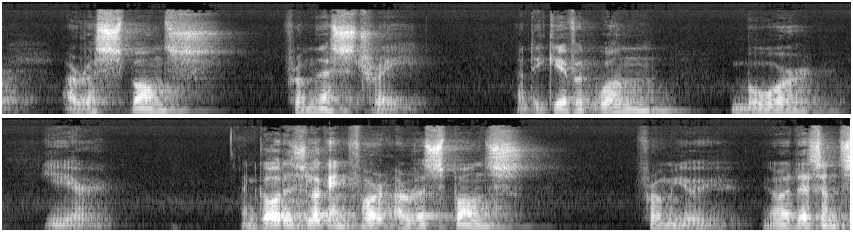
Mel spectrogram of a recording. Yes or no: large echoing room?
yes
